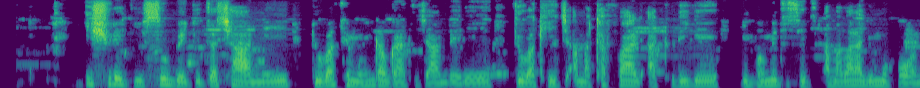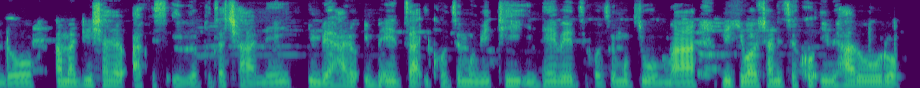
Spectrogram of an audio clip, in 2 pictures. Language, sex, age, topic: Rundi, male, 18-24, education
